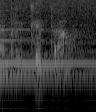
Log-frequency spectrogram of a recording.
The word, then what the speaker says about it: Enriqueta: la Enriqueta, porque se dice así en catalán, la Enriqueta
